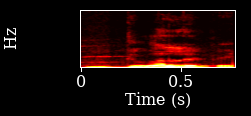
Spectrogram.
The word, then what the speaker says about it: Dua Lipa: And Billboard recently published a report outlining a decrease in radio play for Dua Lipa, if I'm saying it right, and DaBaby's. – Dua Lipa, yes, my daughter's favorite song, Levitating.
